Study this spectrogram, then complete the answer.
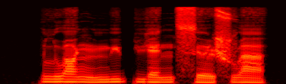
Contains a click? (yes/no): no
